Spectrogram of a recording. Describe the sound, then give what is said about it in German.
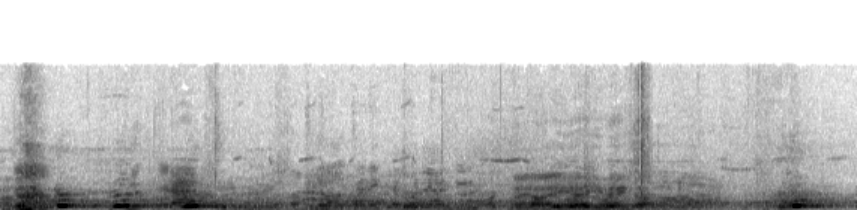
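Several dogs bark and yip in short, scattered bursts amid a busy background of people chattering, the barks fairly loud with a few whimpers mixed in, as the dogs' names are called and a chip reader checks that each is the right dog. “Mit dem Chip-Lesegerät wird noch einmal überprüft, ob es der richtige Hund ist.”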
